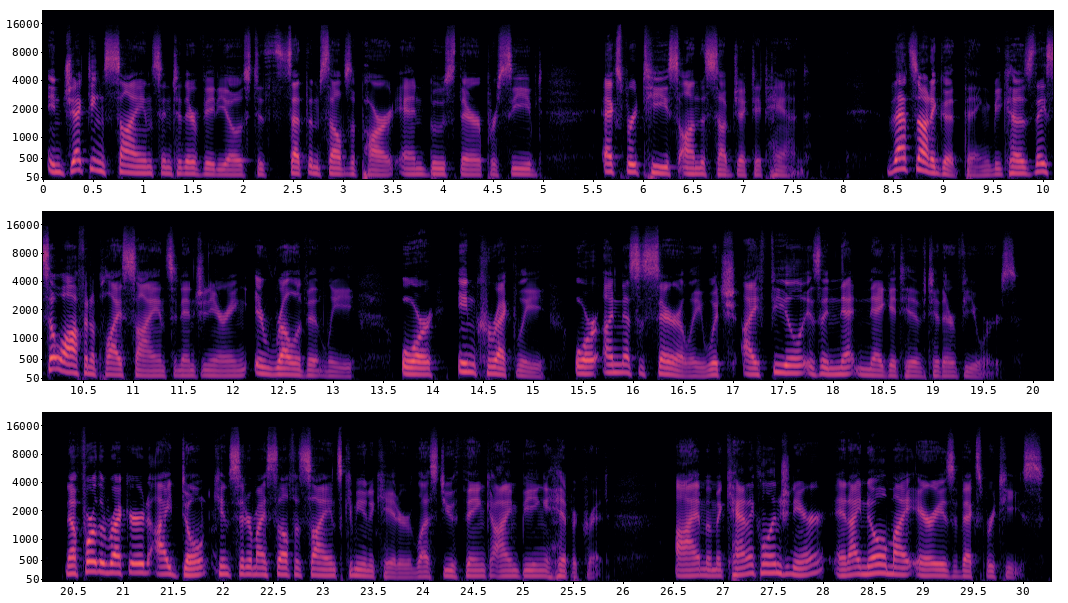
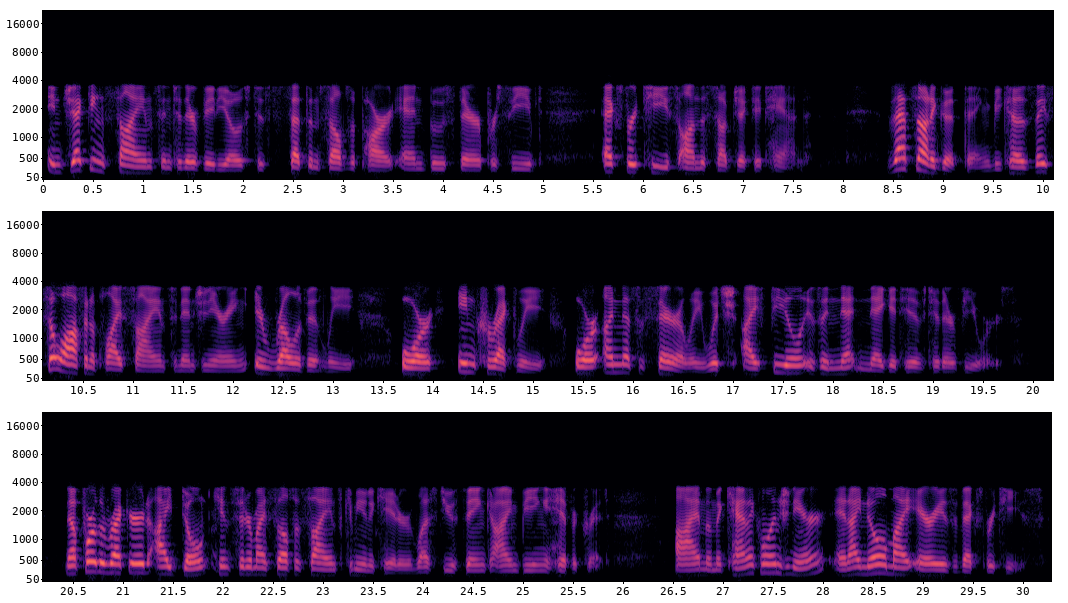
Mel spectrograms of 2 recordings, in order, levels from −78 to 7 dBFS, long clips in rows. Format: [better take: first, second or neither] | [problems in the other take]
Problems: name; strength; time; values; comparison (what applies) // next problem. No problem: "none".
first | phone-call audio; nothing above 3.5 kHz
